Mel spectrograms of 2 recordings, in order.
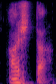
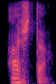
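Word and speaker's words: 明日: is the word for tomorrow and it is pronounced as ashta ashta and day after tomorrow again we have the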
